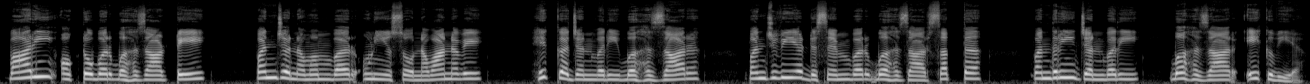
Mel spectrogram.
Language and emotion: Sindhi, neutral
